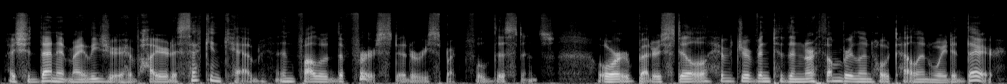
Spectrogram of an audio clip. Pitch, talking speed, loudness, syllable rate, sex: 130 Hz, 185 wpm, -21 LUFS, 5.3 syllables/s, male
